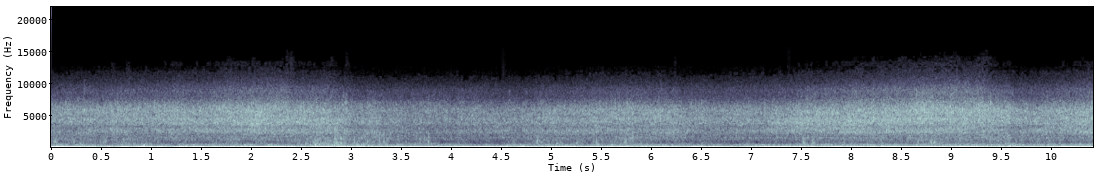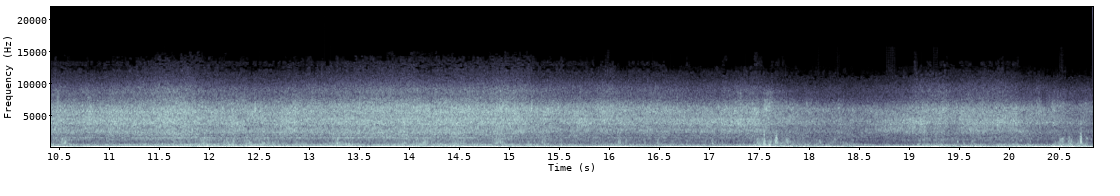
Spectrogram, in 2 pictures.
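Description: Motorboat engine running at a steady, unchanging pitch while underway, with water rushing past the hull and wind buffeting the microphone.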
